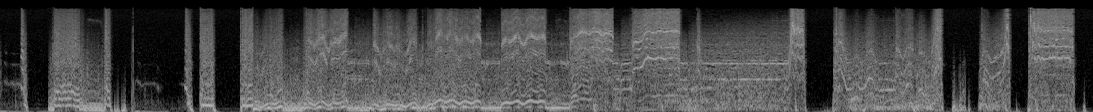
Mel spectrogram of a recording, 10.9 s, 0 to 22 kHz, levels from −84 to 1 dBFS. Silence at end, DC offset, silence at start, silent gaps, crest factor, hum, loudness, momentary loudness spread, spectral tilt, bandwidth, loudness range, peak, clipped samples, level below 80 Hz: 0.1 s; under 0.1%; 0 s; none; 18 dB; none; -26 LUFS; 9 LU; -2.5 dB/octave; 17 kHz; 4 LU; -10 dBFS; under 0.1%; -42 dBFS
